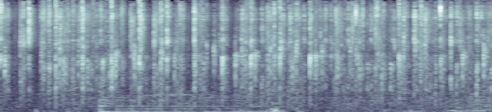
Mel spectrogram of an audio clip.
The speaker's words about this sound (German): Und das ist, glaube ich, einen ganz großen Applaus wert an der Stelle.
